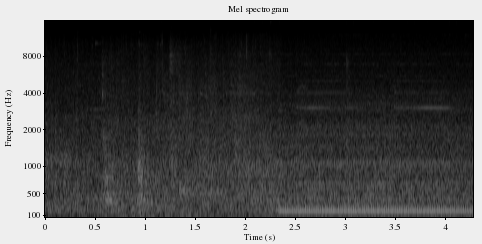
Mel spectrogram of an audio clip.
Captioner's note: truck rumbling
